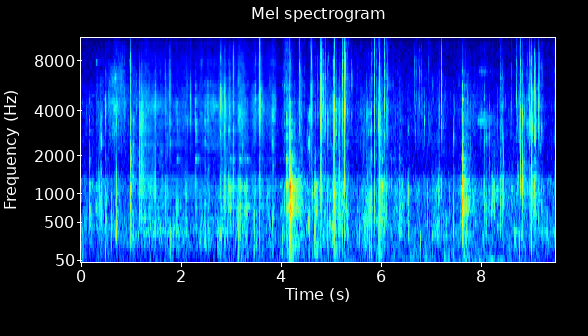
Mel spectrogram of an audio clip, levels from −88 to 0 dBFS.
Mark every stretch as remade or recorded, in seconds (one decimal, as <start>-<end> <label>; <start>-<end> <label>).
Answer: 0.0-1.2 recorded; 1.2-3.9 remade; 3.9-9.5 recorded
